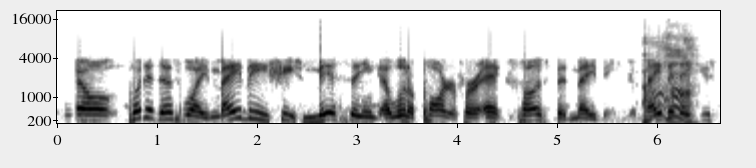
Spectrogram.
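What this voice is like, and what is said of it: Southern US country accent. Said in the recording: “You have quite the accent ... from Southwest Georgia ... a country accent”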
